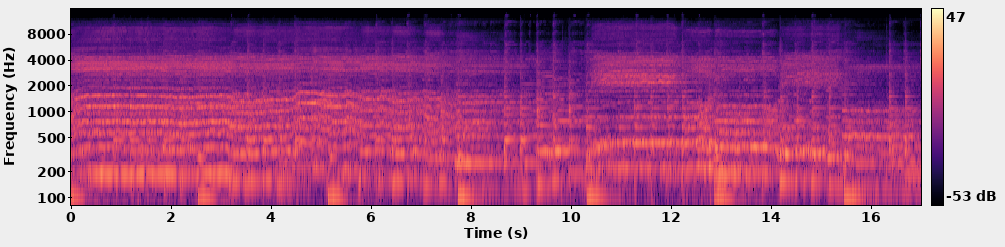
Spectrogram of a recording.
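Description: Gharnati (Andalusian) music played live by an ensemble: voices singing together in long, gliding melodic lines over instrumental accompaniment that includes a piano, with low notes recurring every second or two.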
